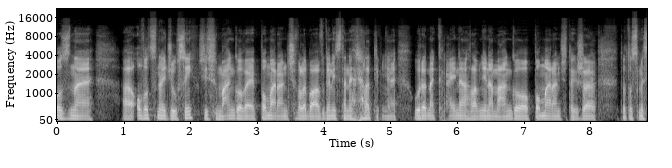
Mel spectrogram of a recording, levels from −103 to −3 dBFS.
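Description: A speech clip with two bursts of repeated packet loss, heard as a choppy, robotic stretch, at 4.77 to 5.01 s and again at 7.97 to 8.21 s. In each burst six gaps of about 20 ms come one after another, and half of that quarter-second is filled in by stretching the last bit of sound. So you get that choppy stutter with chunks of speech missing rather than a clean dropout. In between, around 5.77 to 5.89 s, there are three short concealed packet losses back to back, starting at 5.77, 5.81 and 5.85 s, each a 20 ms hole patched by carrying the previous sound forward and blending back in. These come across as a brief smear or wobble, and a quick consonant in there can get swallowed.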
